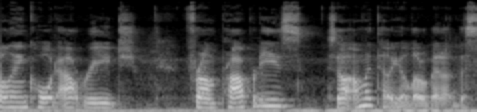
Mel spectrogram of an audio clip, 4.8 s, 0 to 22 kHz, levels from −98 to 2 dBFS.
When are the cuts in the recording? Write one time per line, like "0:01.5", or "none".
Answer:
none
